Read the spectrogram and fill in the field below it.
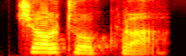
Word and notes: chautauqua: Indian

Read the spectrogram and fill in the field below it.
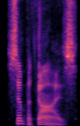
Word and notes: sympathize: American English

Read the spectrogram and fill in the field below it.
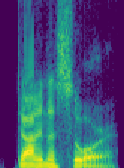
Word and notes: dinosaur: American English

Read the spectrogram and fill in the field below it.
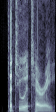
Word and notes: pituitary: American English

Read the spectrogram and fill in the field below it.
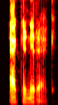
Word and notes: aconitic: American English

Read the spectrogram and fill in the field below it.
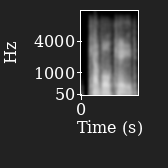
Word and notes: cavalcade: American English

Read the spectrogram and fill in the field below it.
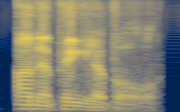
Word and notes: Unappealable: British English

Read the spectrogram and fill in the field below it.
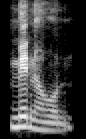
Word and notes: Minoan: Indian

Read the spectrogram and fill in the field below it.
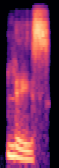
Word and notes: lace: Indian

